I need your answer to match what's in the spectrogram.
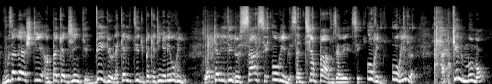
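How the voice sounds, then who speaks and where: Exasperated man with lively pitch. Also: a little fast, slight background noise. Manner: exasperated, animated, swearing, laughing. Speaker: magic trick reviewer. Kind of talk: casual spoken review. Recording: roomy echo.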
